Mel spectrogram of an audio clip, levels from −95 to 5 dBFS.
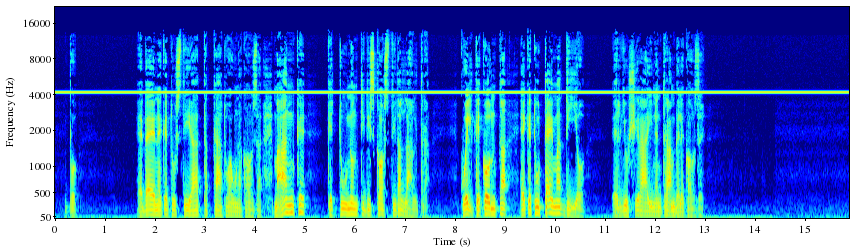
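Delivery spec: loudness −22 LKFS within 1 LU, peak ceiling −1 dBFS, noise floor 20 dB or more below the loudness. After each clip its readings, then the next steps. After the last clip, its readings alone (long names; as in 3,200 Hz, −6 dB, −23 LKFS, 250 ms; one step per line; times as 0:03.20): interfering tone 4,200 Hz; level of the tone −31 dBFS; integrated loudness −27.5 LKFS; sample peak −7.0 dBFS; target loudness −22.0 LKFS
→ notch filter 4,200 Hz, Q 30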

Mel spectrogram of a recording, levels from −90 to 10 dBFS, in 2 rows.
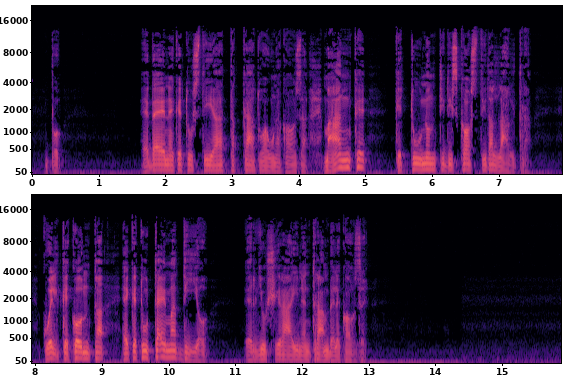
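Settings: interfering tone none found; integrated loudness −29.0 LKFS; sample peak −7.0 dBFS; target loudness −22.0 LKFS
→ level +7 dB
brickwall limiter −1 dBFS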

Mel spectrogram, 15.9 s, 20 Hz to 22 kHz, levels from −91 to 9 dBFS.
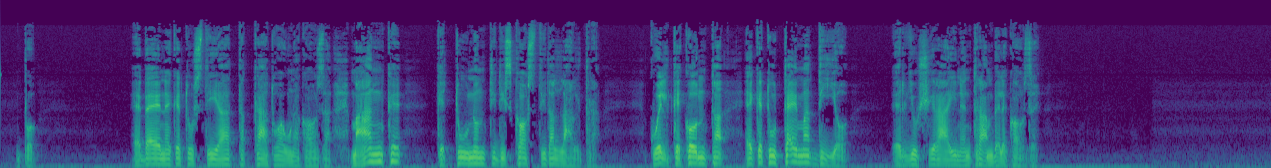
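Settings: integrated loudness −22.0 LKFS; sample peak −1.0 dBFS; background noise floor −56 dBFS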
